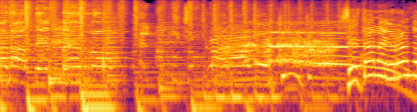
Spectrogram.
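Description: A rooster crows loudly, a drawn-out rising and falling call over a pounding rhythmic music beat, with no one talking.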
